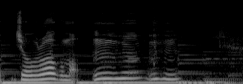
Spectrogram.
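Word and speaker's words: 女郎蜘蛛: そうなんか日本語ね、私も下手だからちょっとね、ちょっと自信ないんだけど。Sometimes kumo is pronounced as gumo, like jorogumo.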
